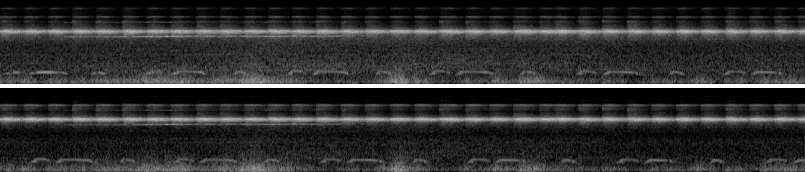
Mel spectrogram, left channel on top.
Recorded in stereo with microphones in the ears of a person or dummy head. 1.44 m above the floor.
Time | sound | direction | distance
0.0 | an insect | 25° left (ahead or behind) | ?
